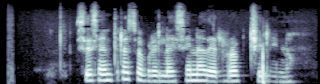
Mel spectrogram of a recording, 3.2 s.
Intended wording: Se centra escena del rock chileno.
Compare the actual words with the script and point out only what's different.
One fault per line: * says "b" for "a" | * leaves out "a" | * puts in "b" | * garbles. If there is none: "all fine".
* puts in "sobre la"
